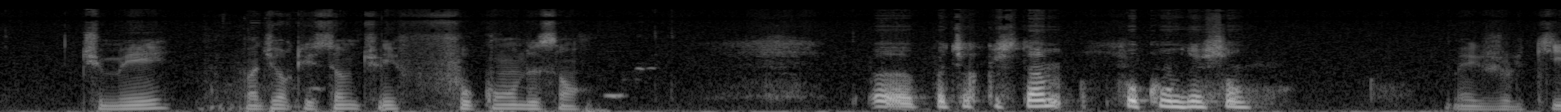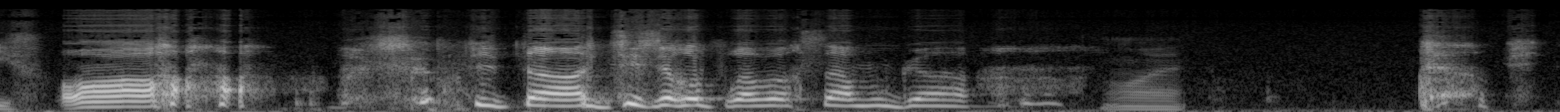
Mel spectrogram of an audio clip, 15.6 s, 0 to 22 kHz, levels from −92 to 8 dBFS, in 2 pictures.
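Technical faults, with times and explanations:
1.91 s, damaged data in a compressed stream: corrupt bytes desync the decoder, causing a brief glitch; a short broadband smear and waveform discontinuity.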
